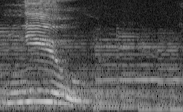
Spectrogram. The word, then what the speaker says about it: knew: new new new new is the past form of the word no when you understand something when you realize something in its past form it is new new knew to have an information i knew she would come i knew she would come new this word new also sounds like and e-w-n-e-w new something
